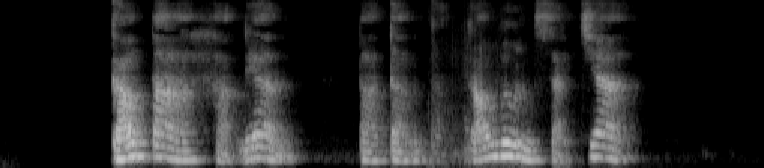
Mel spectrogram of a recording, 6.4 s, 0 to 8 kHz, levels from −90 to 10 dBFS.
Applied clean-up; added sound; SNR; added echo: neural mask model DeepFilterNet 3.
